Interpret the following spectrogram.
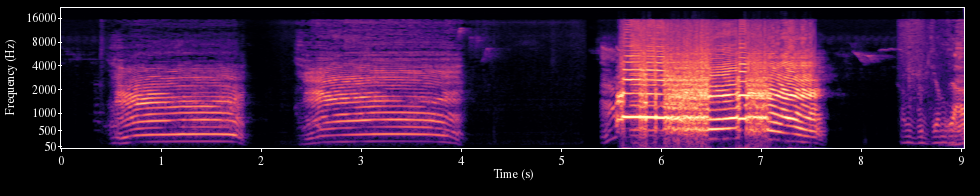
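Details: Cow lowing in a series: two even, deep moos of about one and a half seconds each, then a louder, rasping, strained moo. A brief faint fragment of another call follows at the close.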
